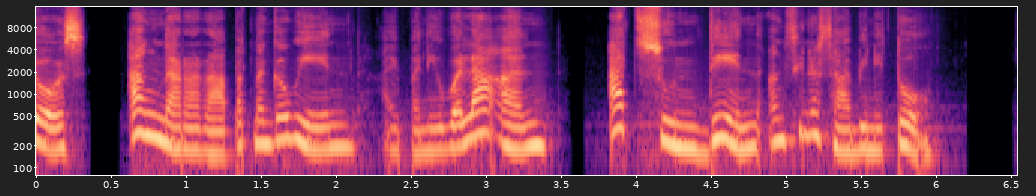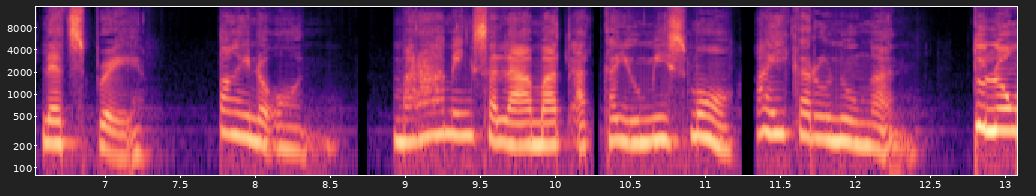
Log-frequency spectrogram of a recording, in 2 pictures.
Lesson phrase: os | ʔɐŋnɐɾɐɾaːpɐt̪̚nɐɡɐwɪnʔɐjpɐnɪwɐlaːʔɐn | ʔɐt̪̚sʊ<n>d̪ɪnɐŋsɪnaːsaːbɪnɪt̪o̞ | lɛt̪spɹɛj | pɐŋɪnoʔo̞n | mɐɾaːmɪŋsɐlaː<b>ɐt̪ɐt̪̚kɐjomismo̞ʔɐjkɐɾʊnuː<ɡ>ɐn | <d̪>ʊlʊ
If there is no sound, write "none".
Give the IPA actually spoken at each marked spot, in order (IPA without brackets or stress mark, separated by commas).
n, m, ŋ, t̪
